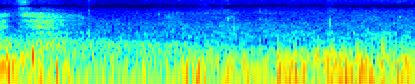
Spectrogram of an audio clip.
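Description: Wind buffeting a handheld phone's microphone, a steady low rumble.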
